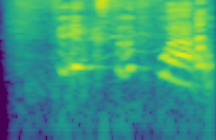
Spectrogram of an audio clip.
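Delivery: laughing. Real, not acted. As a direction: laugh the word out. Laughing at absurd detail.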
